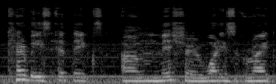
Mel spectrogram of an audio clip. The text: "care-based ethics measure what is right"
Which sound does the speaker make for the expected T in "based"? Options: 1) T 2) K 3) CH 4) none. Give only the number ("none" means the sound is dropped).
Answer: 4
